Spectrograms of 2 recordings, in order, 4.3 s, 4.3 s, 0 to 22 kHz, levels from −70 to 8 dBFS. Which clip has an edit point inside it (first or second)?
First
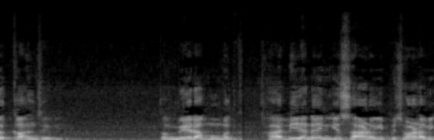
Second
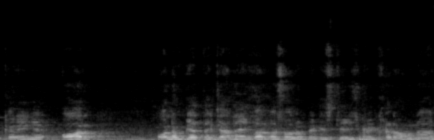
first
